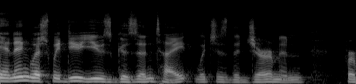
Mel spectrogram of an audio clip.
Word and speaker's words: Gesundheit: Okay, so yeah, just Ava, just remember the pronunciation is not very Germanic. It's much more English. We just simply say Gesundheit.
